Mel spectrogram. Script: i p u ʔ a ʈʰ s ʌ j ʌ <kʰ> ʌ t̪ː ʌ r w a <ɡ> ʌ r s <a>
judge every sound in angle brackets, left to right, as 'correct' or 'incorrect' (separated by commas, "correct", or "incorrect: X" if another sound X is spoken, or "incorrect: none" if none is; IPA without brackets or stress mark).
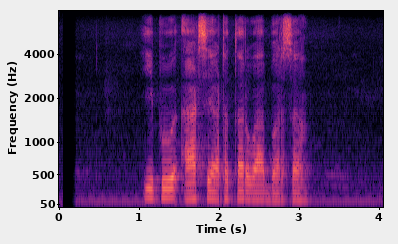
incorrect: ʈʰ, incorrect: b, incorrect: ʌ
